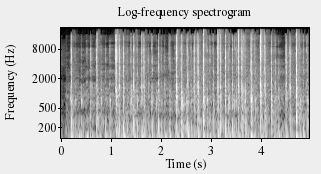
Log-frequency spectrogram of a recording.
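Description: Rapid, crisp clicky typing on the keyboard of an HP OMEN Max 16 (2025) gaming laptop with closely spaced rounded keys, a dense continuous patter of key presses heard up close and alone.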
